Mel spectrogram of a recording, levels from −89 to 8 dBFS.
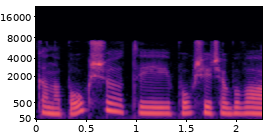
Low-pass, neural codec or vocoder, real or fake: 7.2 kHz; none; real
